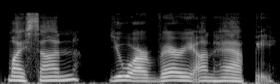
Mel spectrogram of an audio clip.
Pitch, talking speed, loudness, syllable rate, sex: 170 Hz, 130 wpm, -18 LUFS, 4.2 syllables/s, female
